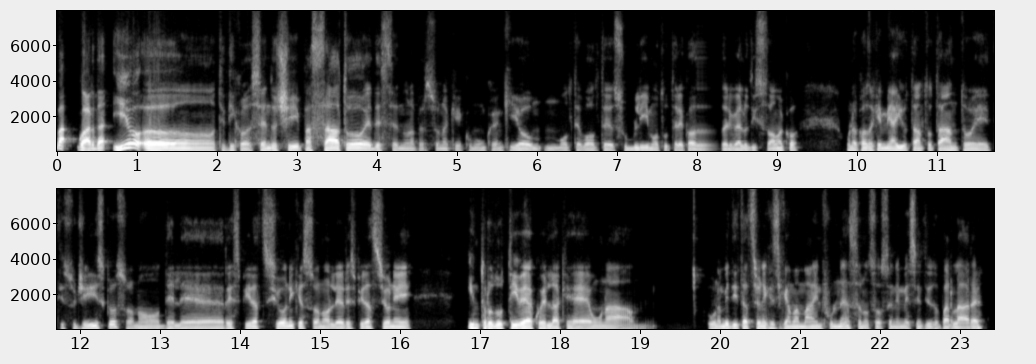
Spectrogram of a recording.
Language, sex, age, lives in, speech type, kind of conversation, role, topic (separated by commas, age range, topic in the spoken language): Italian, male, 35-39, Italy, conversation, advice, advisor, Come posso gestire l’insonnia legata all’ansia e ai pensieri ricorrenti prima di addormentarmi?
